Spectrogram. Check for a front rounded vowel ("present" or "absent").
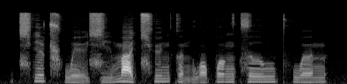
present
